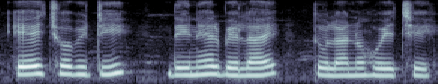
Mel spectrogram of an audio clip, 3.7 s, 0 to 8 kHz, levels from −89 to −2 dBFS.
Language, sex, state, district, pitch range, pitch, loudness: Bengali, female, West Bengal, Alipurduar, 215-250 Hz, 230 Hz, -17 LUFS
